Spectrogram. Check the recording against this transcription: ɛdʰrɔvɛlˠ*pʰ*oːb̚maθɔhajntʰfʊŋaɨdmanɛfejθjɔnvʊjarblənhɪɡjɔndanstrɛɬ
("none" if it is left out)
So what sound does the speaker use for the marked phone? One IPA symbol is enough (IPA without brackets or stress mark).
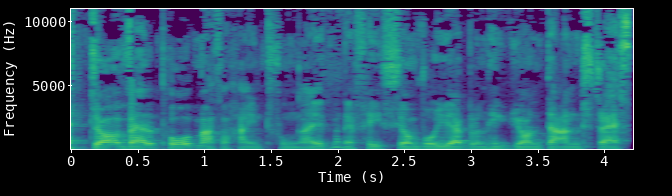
pʰ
